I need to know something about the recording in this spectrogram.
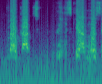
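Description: Steady low rumble of a car driving, heard from inside the cabin, under several short, loud vocal bursts.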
